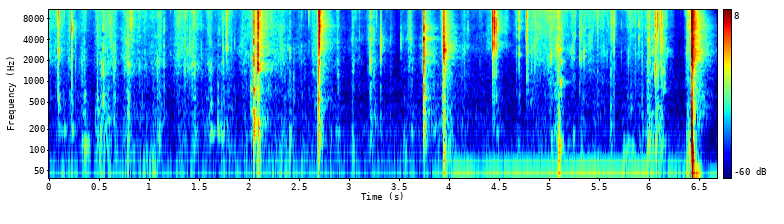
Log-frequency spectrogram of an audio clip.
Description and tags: latex glove1.2
A recording of putting on a latex glove, as for a medical examination. Recorded using a condenser microphone, with normalizing with Audacity.
latex, medical, foley, glove, snap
